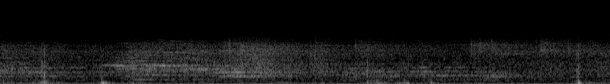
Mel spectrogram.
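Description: Ice rink game sound from the stands: faint spectator chatter under a few sharp knocks from the play on the ice, about half a second in, at one second, and the sharpest near the end.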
